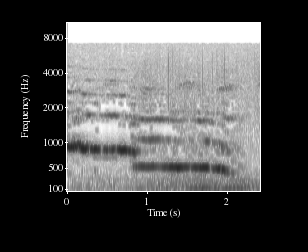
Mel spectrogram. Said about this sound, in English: He howled.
